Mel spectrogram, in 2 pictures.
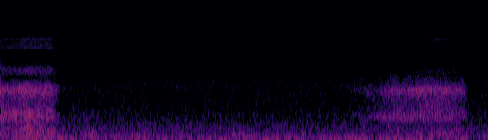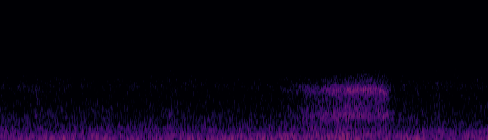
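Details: Six-month-old Border Collie puppy getting sleepy on the sofa and starting to snore.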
